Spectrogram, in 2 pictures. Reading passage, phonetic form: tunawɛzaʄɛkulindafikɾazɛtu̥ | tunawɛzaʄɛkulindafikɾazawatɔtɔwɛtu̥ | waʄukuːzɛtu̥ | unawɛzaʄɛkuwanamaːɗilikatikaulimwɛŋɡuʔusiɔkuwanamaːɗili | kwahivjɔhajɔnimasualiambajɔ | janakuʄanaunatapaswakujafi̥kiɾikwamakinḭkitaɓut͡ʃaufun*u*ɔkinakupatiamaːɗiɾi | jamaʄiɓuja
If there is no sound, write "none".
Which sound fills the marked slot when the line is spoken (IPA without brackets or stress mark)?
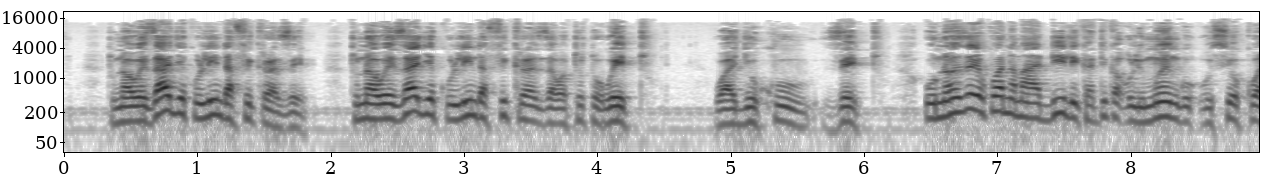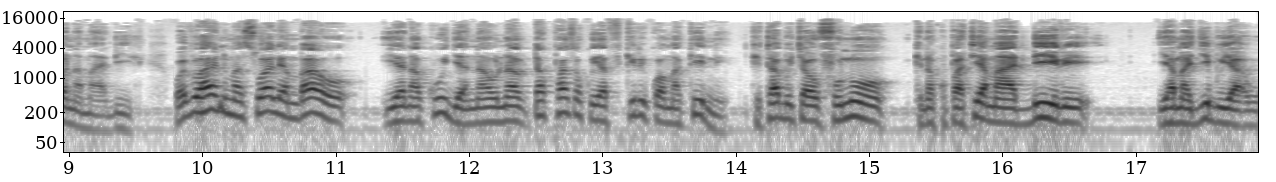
u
